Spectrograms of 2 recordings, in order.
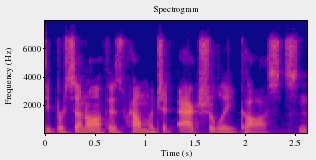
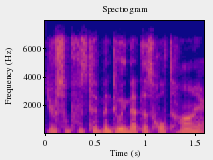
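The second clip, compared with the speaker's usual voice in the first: hushed, higher-pitched whisper in character voice; 5 semitones higher than usual. Whispering in character to another character, blocking the snake from view: whispering in character.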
